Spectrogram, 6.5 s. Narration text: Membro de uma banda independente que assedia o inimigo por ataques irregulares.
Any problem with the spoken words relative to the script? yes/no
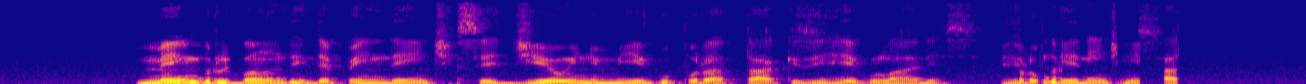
yes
